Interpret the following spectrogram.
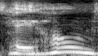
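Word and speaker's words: Tejon: on ton Street downtown T te j n pronounced tahon Street not tjn okay all right so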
